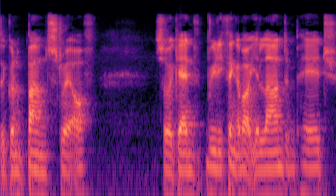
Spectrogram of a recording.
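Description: A man with a Geordie accent speaks at a fairly low pitch. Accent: Geordie, northern English. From Newcastle, northern England. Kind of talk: casual interview chat.

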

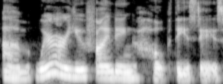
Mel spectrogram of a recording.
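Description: In a very clean recording with a silent background, a woman with an American accent has an unremarkable speaking voice, speaking at a fairly slow pace with a medium pitch and lively intonation. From Wisconsin. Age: 40s. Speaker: podcast host and pastor. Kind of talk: casual interview.

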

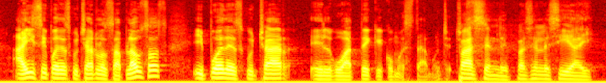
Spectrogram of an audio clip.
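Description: A man with a plain, everyday voice, a fairly quick pace and ordinary pitch variation. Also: medium pitch for a man, hardly any pauses. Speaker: radio host. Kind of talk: casual chat. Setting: studio.

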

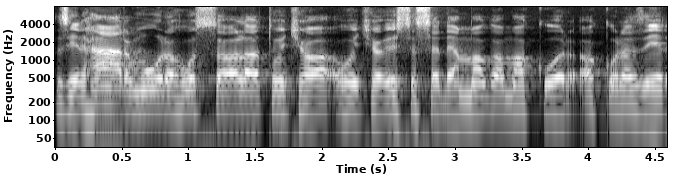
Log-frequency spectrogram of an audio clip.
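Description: Fairly quick pace and fairly even intonation, with noticeable background noise. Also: man. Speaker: paediatric surgeon and triathlete. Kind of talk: interview.

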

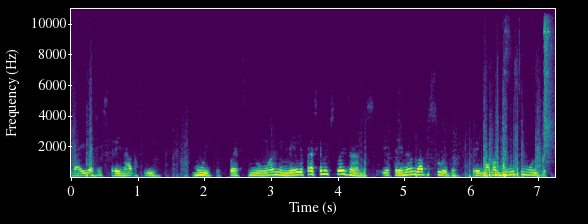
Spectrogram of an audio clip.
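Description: Over noticeable background noise, a man with a fairly high voice speaks at a moderate pace with ordinary pitch variation, the sound dry and close with no echo. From interior of São Paulo state, Brazil. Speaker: triathlon coach, former professional triathlete. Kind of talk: interview.

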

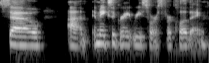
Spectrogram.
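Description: Somewhat breathy delivery at a moderate pace. The recording is very clean, with a silent background. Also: woman. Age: 20s. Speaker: brand manager. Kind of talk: interview.

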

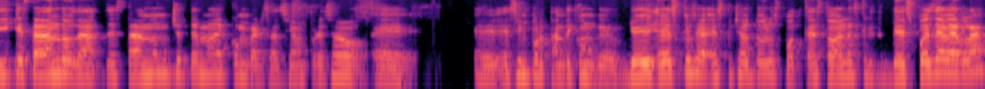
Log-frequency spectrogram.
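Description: An unremarkable speaking voice at a moderate pace, fairly even in intonation, over a quiet background. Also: woman. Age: 30s. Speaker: podcast host. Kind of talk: casual chat.

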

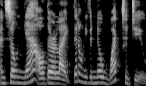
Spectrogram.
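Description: An unremarkable speaking voice talks at a moderate pace in a very clean recording with a silent background. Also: woman. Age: 50s. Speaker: podcast host. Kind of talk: solo monologue. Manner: casual, chatty with laughs.

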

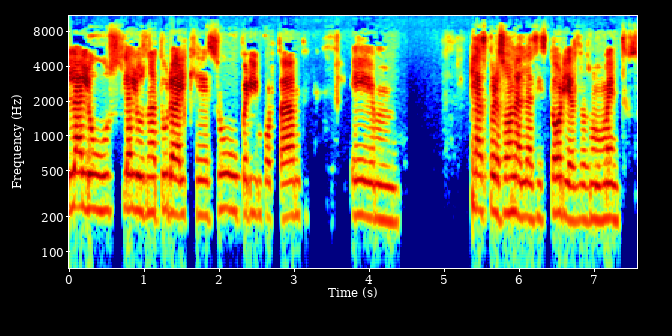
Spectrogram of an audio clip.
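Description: In a dry, close sound with no echo, a woman speaks at a fairly high pitch with monotone, flat intonation, a very slow pace, and long, frequent pauses. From Bogotá, Colombia. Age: 30s. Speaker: photographer. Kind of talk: interview.

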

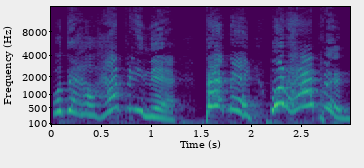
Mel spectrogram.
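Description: This put-on character voice sits at an extremely high pitch. It moves at a moderate pace. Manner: urgent, demanding.

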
